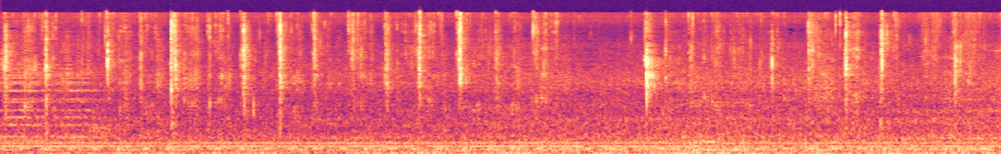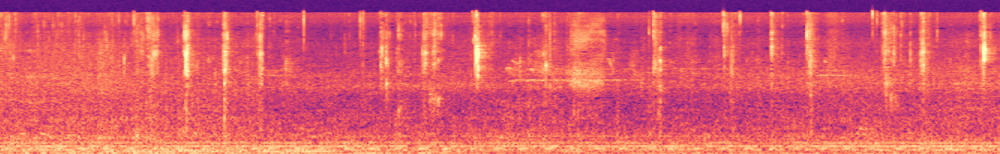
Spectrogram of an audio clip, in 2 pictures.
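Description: Close-up chewing and wet lip smacking on a mouthful of rice and egg curry, with many short moist clicks throughout, along with fingers squishing rice and gravy on the plate.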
